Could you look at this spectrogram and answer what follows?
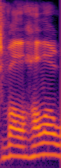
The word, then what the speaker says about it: Valhalla: Is that Valhalla? Did I say that correctly? – Yes, Valhalla Wealth Financial.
